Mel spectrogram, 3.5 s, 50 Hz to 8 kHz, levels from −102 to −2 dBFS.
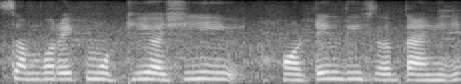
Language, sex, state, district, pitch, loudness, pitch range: Marathi, female, Maharashtra, Gondia, 225 Hz, -15 LUFS, 205-235 Hz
